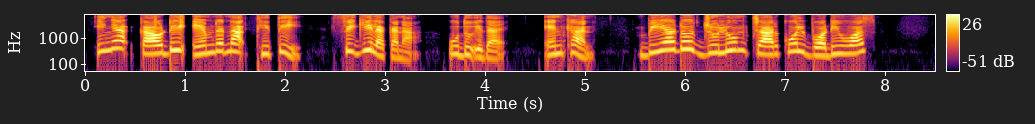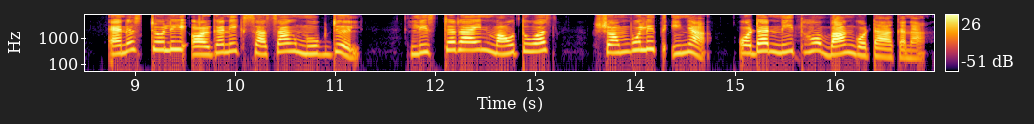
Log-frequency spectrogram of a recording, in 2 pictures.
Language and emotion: Santali, neutral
